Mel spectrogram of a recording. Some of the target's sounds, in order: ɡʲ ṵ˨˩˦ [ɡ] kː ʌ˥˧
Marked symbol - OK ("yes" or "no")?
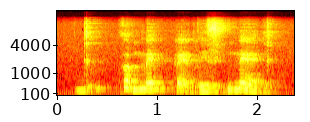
yes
